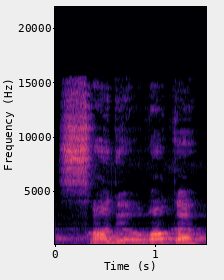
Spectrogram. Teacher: دال حروف قلقلہ میں سے ہے تو دال میں قلقلہ بھی کریں گے ، اور را کو موٹا کر کے پڑھیں گے، را کے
